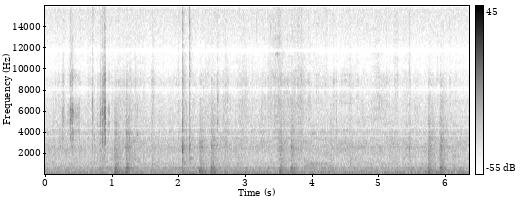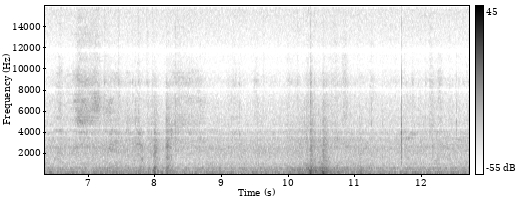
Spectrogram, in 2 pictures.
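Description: Passenger train running along the line, heard from inside the carriage: a steady rolling rumble with sharp clacks every second or two, often in close pairs, as the wheels pass over rail joints.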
